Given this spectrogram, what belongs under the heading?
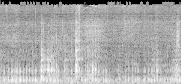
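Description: Onion sizzles in hot oil in a pan on a gas stove outdoors, a soft steady crackle with a few sharp spatters and scrapes, fairly quiet.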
